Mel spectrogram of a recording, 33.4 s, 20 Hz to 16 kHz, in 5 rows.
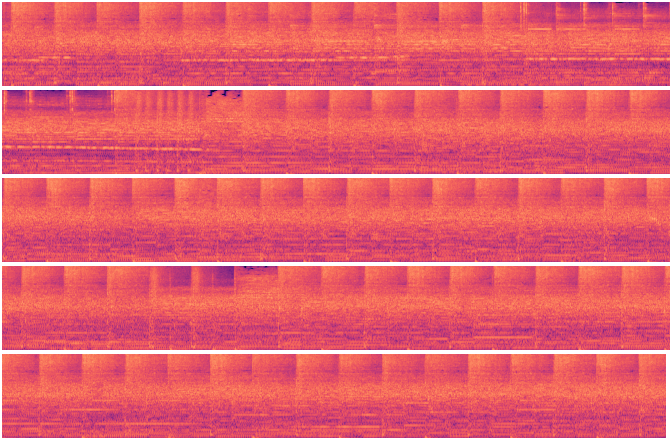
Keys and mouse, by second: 0.4 shift+d, 11.0 shift+d, 17.7 r, 24.1 middle click, 24.7-25.1 middle drag, 25.3-25.6 shift+middle drag, 25.9-26.3 middle drag, 26.4-26.8 shift+middle drag, 26.9 middle click, 27.3-28.0 ctrl+middle drag, 29.0 shift+d, 32.3 x.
